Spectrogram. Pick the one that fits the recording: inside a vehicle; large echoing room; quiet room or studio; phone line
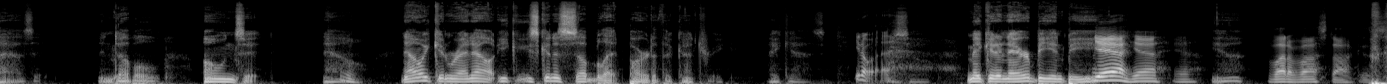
quiet room or studio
